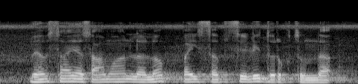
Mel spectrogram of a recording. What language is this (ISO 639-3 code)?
tel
